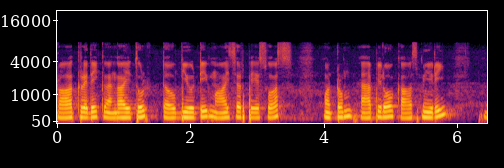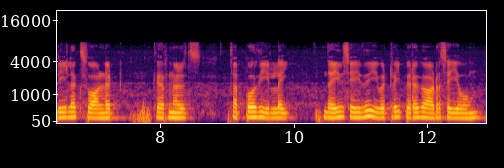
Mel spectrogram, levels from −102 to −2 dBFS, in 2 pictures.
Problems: none marked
